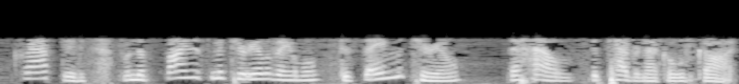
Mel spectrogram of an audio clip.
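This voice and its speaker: A woman narrates a fairy tale in an expressive, theatrical style with deliberate pauses. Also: fairly high pitch. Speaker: storyteller. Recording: tinny phone-like sound with faint noise.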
